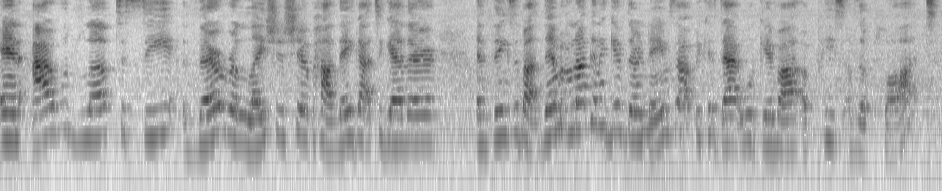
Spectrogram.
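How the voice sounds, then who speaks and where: Over noticeable background noise and audible room echo, a woman speaks at a moderate pace in a fairly high voice with an animated tone, ordinary pitch variation, and big swings in loudness. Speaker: book reviewer. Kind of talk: casual vlog book review.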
